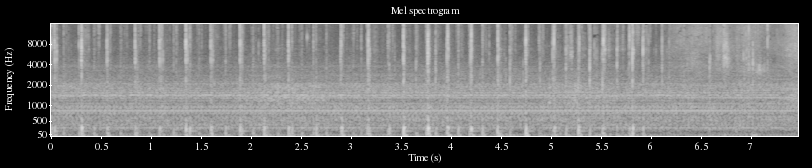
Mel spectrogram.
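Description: Fingertips and nails tap and scratch the paper-covered cardboard cover of a hardcover Star Wars book held upright in front of the microphone. About 27 short, dull, low taps sound in a quick, uneven rhythm over a faint steady hum, with bright scratchy ticks riding on each hit. The tapping thins out in the last second, leaving only the hum.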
